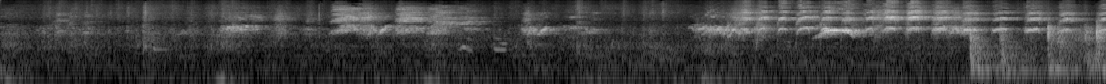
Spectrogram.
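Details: Around fifty budgerigars kept in a cage, being transferred to a larger flight cage, give rapid bright tweets and chattering chirps that grow denser toward the end, mixed with wing flutters and rustling.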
